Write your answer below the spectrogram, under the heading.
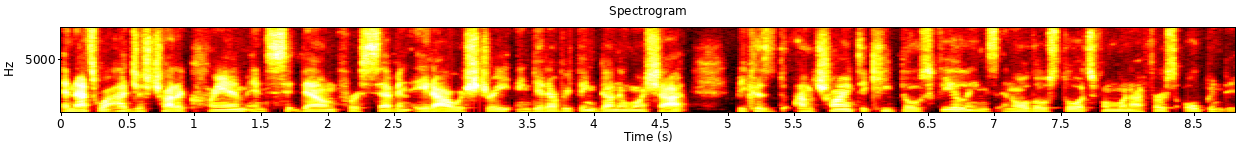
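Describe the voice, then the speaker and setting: In a very clean recording with a silent background and a dry, close sound with no echo, a man with a plain, everyday voice speaks at a fairly quick pace, with fairly even intonation and hardly any pauses. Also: medium pitch for a man. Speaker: action figure photographer and customizer. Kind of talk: casual interview chat.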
